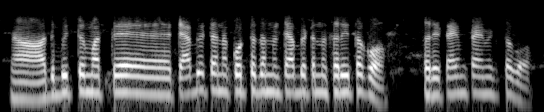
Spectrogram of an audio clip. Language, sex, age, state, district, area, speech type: Kannada, male, 18-30, Karnataka, Uttara Kannada, rural, conversation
